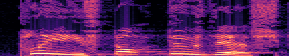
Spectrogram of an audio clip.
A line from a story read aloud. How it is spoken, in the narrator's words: pleads the man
